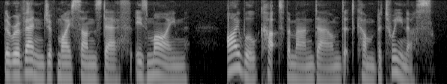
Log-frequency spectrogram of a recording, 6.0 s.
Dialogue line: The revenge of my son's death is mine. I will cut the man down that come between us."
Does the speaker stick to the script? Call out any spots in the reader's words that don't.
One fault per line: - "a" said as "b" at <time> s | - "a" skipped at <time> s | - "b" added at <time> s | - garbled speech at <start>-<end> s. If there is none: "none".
none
